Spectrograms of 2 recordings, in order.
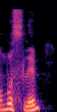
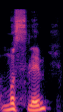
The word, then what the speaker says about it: Muslim: I'm a Muslim. That's the correct pronunciation, right? Now that's a Muslim.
